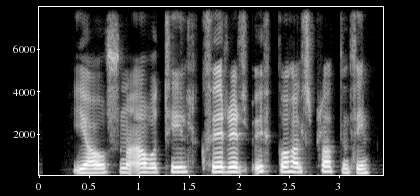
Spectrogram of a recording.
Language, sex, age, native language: Icelandic, male, 12, Icelandic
